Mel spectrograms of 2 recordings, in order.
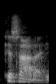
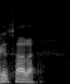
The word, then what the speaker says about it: Quesada: I always Quesada, yeah, that's right. – Quesada. I was almost about to say Quesadilla.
